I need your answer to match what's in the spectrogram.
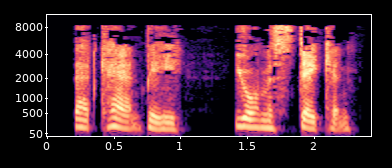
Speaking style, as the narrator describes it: I shouted

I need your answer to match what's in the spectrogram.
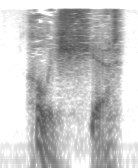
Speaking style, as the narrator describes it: Josh said under his breath

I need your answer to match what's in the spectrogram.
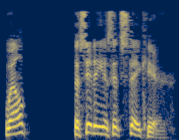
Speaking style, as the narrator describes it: he told them flatly

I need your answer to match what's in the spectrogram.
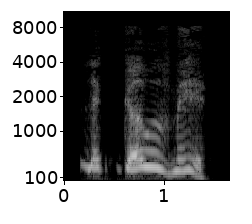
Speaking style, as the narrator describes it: Death wailed

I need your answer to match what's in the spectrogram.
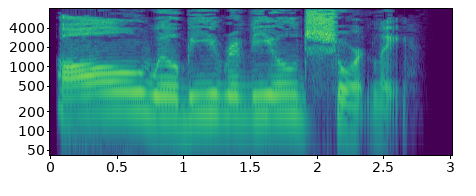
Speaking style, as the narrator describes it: he drawled

